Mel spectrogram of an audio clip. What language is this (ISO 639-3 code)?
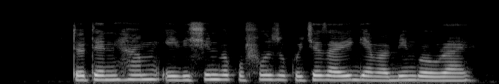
swa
